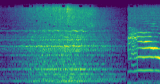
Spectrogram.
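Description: A cat meows loudly: one long, drawn-out yowl, then a brief break before a second bright, strained meow begins. No one speaks.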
